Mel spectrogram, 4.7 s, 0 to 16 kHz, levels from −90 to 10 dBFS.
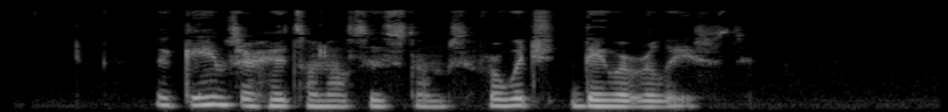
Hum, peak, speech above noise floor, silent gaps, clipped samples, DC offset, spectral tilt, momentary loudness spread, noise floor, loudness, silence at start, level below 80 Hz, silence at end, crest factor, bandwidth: none; -14 dBFS; 43 dB; none; under 0.1%; under 0.1%; -5.5 dB/octave; 11 LU; -74 dBFS; -32 LUFS; 0.8 s; -82 dBFS; 1.1 s; 20 dB; 11.5 kHz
